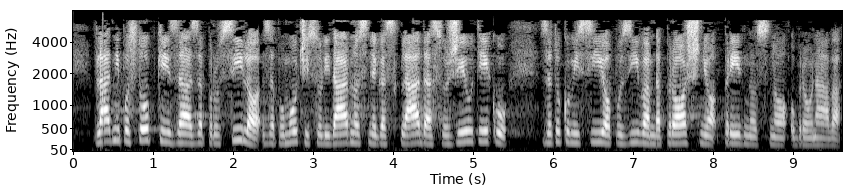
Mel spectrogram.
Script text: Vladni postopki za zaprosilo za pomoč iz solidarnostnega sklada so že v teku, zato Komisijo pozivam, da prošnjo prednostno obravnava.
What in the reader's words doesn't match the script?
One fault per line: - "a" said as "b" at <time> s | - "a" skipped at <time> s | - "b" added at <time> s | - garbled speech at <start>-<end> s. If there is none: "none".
none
